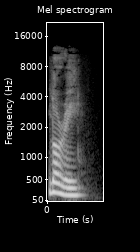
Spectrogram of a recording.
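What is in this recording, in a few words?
"lorry", British English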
